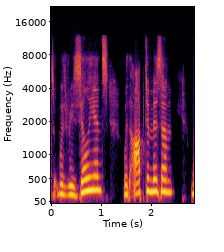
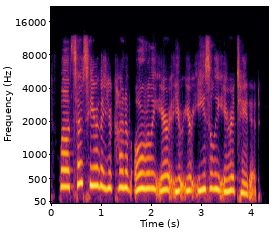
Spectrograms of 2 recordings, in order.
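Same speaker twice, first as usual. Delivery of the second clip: put-on airy, breathy, high young woman's voice; 5 semitones higher than usual. Retelling what a young woman said while debriefing him, imitating her breathy voice. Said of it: "she had a breathy voice".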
